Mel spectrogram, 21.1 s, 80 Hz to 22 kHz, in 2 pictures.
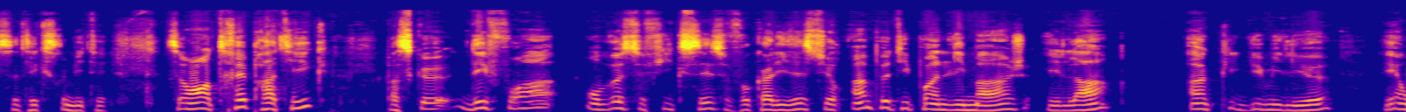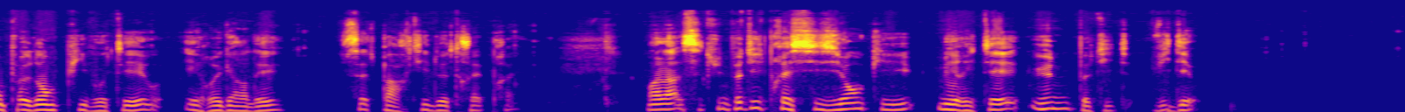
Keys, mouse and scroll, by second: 0.7 scroll down 1, 1.6 right click, 2.7-3.0 scroll up 1, 3.4 right click, 4.2-4.6 scroll up 2, 4.8-5.3 scroll up 2, 9.3 middle click, 10.0-11.8 drag, 11.8-12.2 scroll up 2, 12.4 scroll up 2, 12.8-14.6 drag, 14.6-15.2 scroll down 1, 15.3-15.6 scroll down 1, 15.8-16.2 scroll down 1, 16.6 scroll down 1, 20.1 click, 21.0 click.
